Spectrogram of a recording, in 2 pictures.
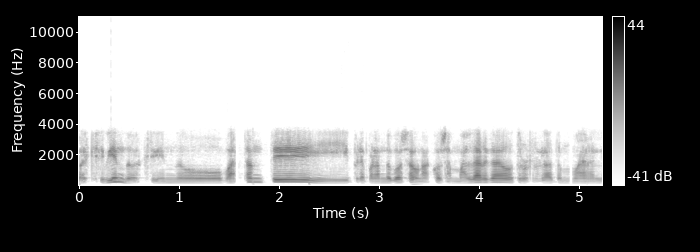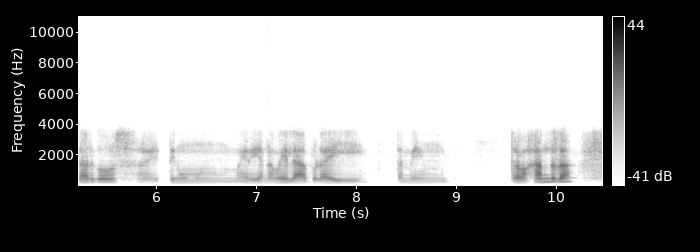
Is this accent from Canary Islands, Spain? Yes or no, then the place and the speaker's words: no; Algezares, Region of Murcia, Spain; now in Lorquí, Spain; La verdad, yo no soy de Ceutí, soy de Algetares, pero resido en Lorquí.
